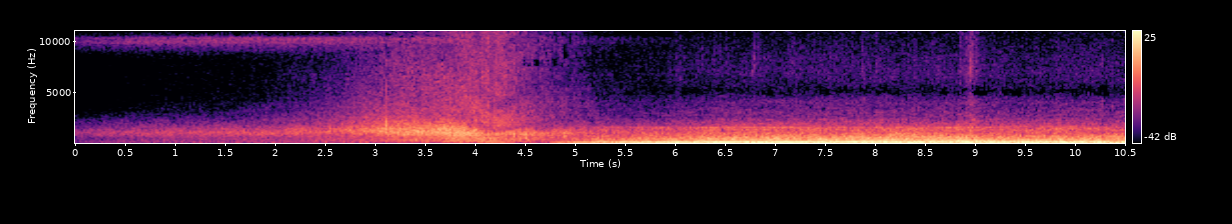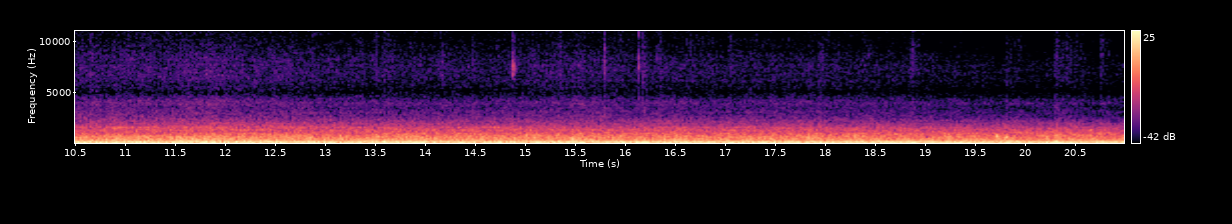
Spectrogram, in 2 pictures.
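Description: A Porsche 996 Carrera's 3.4-litre flat-six approaches and passes by, swelling in loudness and dropping in pitch as it goes past. About five seconds in, the sound cuts to the car's steady engine drone and tyre and road noise, heard on board while cruising.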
